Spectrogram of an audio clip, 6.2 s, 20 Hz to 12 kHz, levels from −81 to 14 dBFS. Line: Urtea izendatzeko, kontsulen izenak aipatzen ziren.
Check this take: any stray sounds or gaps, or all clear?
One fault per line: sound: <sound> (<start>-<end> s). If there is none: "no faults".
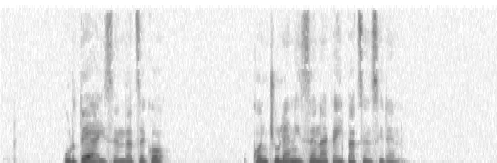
no faults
